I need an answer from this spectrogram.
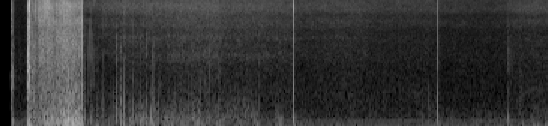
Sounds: fire

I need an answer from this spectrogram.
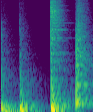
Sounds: music
percussion
musical instrument
drum
drum kit

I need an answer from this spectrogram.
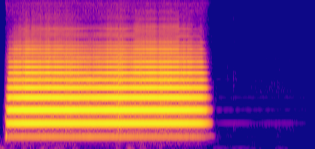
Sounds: brass instrument
music
musical instrument

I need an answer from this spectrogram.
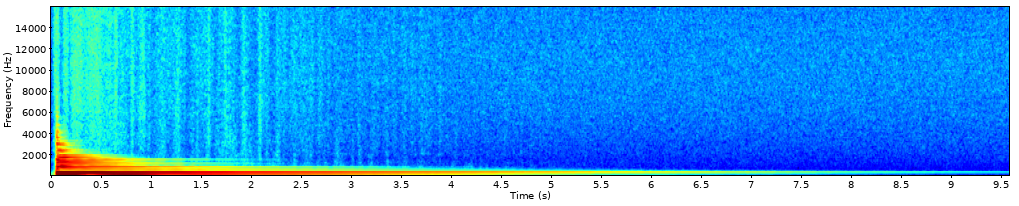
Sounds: musical instrument
guitar
music
plucked string instrument

